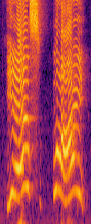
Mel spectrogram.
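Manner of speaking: put-on high, loud old lady squawk; old grandma voice. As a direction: chirp it back innocently. Grandma answering orc at door.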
